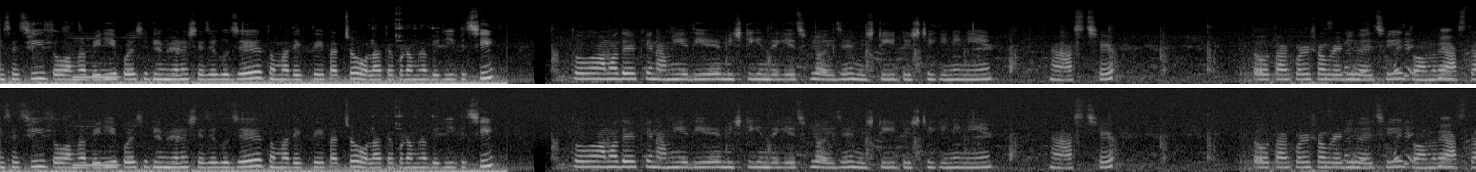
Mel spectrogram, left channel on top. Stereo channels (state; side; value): noise; right; hiss, 17 dB below the sound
